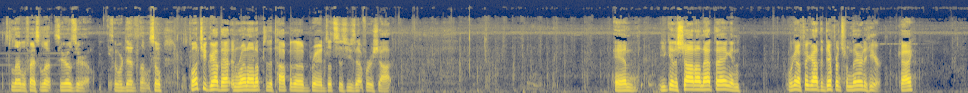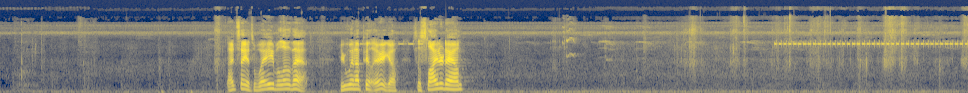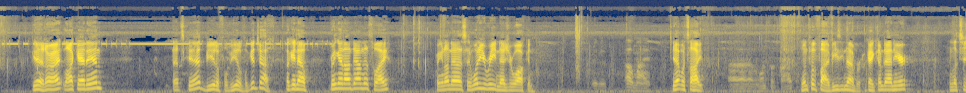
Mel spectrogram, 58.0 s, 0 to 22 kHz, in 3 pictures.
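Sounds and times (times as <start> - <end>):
footsteps running on asphalt: 6.4 - 13.7, 14.4 - 16.2, 17.6 - 23.2, 49.3 - 52.1
bird chirps: 17.3 - 18.0, 26.4 - 28.2, 34.2 - 46.1
rapid high-pitched beeping: 34.9 - 46.6.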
